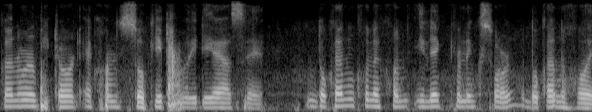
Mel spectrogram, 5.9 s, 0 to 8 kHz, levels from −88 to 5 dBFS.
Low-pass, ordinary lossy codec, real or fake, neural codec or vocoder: 7.2 kHz; Opus, 16 kbps; fake; codec, 16 kHz in and 24 kHz out, 1.1 kbps, FireRedTTS-2 codec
